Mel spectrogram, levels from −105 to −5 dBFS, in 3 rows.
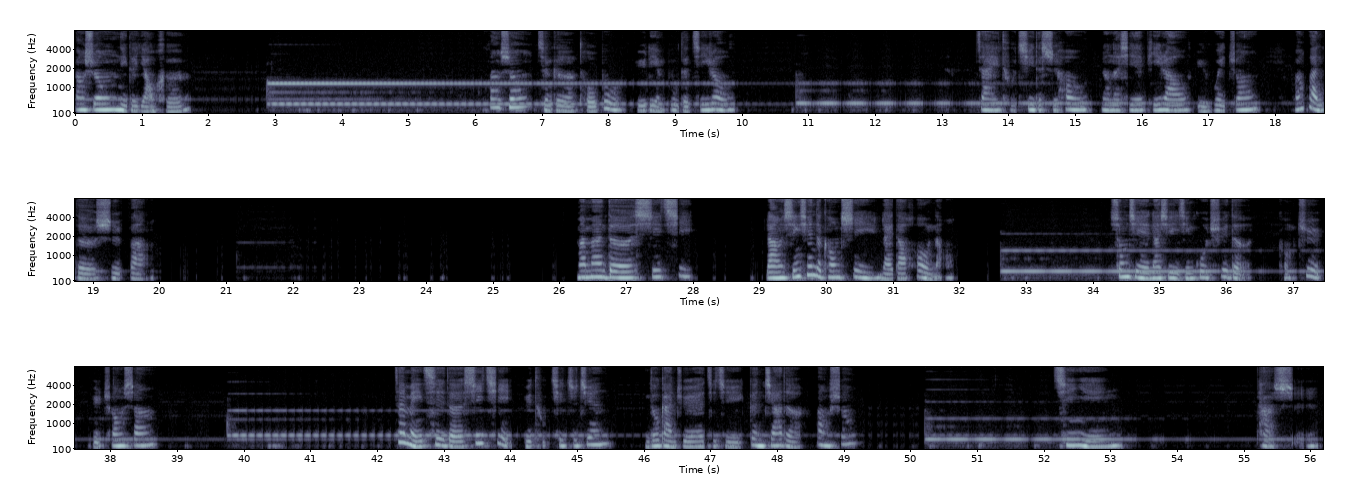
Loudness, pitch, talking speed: -42 LUFS, 220 Hz, 100 characters per minute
